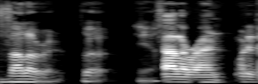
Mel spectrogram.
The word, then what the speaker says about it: Valorant: That's pronounced Valorant, but yeah.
